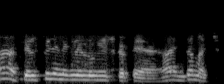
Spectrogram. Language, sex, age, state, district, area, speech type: Hindi, male, 18-30, Uttar Pradesh, Azamgarh, rural, conversation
